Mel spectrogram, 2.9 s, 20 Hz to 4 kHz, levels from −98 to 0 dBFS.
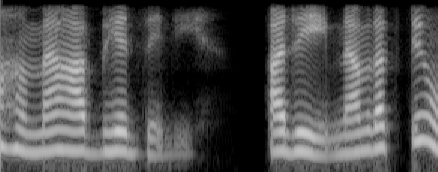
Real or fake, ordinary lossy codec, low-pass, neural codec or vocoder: fake; none; 3.6 kHz; codec, 16 kHz, 0.2 kbps, FocalCodec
